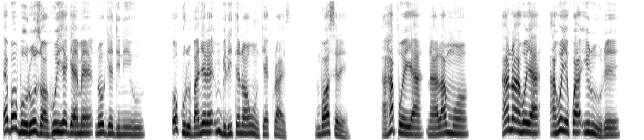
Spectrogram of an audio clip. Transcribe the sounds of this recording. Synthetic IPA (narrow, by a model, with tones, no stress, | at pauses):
e˦bo˦bu˨ɾu˦ʊ˦zɔ˨ɦʊ˦i˦ɦe˦ɡe˨e˨me˦no˦ɡe˦dɪ˨ni˦ɦu˦ | o˦kʷu˨ɾu˨ba˨ɲe˦ɾe˦m̩˦bi˨li˦te˦nɔ˦ŋʷʊ˦ŋ̩˨ke˦kɾa˦˨ɪ˨st | ŋ͡m̩˨ɡ͡bɔ˦sɪ˨ɾɪ̰˨ | a˨ɦa˦pʊ˨ɪ˨ja˦na˨a˨la˦m̩˦mʊ˦ɔ˦ | a˦nʊ˦a˦ɦʊ˦ja˦a˨ɦʊ˦ɣɪ˦kʷa˦i˦ɾu˨u˨ɾeː˦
